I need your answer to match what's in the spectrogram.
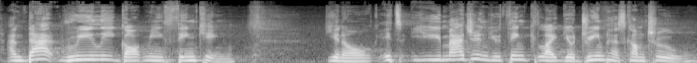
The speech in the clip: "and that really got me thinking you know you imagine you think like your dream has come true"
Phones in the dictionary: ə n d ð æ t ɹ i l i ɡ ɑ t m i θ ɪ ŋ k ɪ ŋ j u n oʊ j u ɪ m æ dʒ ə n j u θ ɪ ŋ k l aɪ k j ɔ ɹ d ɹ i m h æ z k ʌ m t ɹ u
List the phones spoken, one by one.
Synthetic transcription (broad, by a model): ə n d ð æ t ɹ i l i ɡ ɑ t m i θ ɪ ŋ k ɪ ŋ j u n oʊ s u ɪ m æ dʒ ə n j u θ ɪ ŋ k l aɪ k j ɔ d ɹ i m h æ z k ʌ m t ɹ u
